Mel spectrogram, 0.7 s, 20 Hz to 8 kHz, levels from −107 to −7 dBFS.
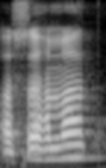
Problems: none marked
